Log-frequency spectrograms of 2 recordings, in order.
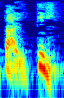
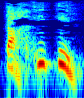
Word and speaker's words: Tahiti: tahitiano ni tampoco es tahití la pronunciación correcta del nombre de esta Isla es tahiti el término tahiti Es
